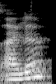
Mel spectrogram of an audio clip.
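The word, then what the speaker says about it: Islay: Je vous parlais de l'île d'Isla, ça s'écrit I-S-L-A-Y, mais ça se prononce Isla.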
